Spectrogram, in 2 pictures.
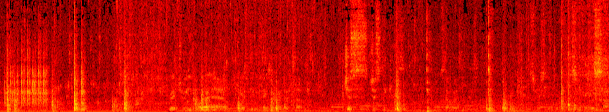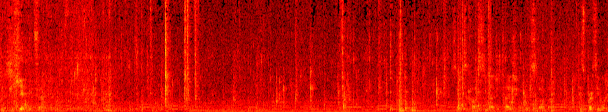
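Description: Background music of sustained low chords changing every few seconds, over frequent short knocks and clatter of plastic film developing tanks being handled at a sink, with murmured voices.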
